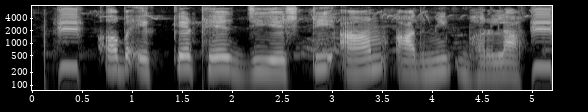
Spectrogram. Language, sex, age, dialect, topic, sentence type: Bhojpuri, male, 18-24, Western, banking, statement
